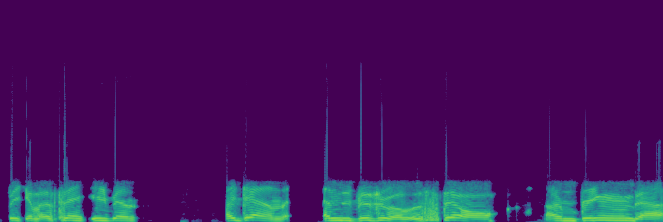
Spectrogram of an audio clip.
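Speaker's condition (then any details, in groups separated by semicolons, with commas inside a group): Mild cerebral palsy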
